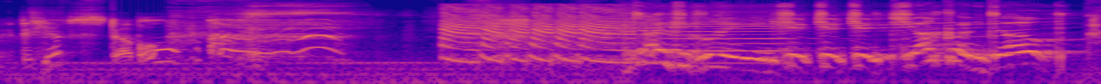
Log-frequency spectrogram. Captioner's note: horn honks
